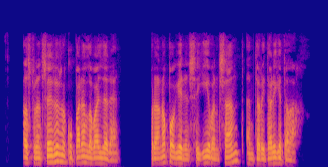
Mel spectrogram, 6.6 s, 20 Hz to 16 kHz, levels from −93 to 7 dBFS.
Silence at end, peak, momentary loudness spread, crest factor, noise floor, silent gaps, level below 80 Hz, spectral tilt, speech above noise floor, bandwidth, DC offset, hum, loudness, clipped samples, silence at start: 0.6 s; -2 dBFS; 8 LU; 18 dB; under -90 dBFS; 2.49-3.01 s; -60 dBFS; -5.5 dB/octave; over 72 dB; 7.8 kHz; under 0.1%; none; -19 LUFS; under 0.1%; 0.45 s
